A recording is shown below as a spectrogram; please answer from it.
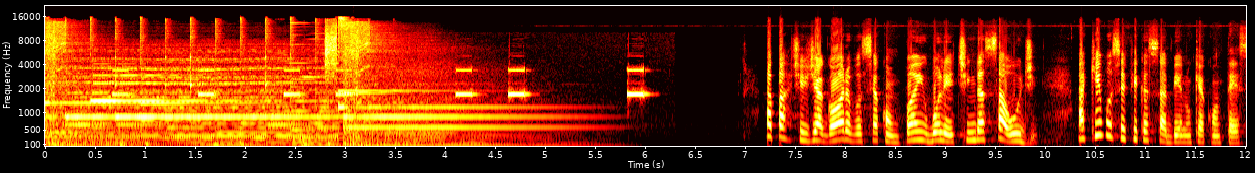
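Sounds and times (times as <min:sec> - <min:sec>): theme music closing chord: 0:00.0 - 0:05.8
short electronic beeps: 0:00.7 - 0:03.4, 0:04.1 - 0:05.0, 0:05.8 - 0:06.2.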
